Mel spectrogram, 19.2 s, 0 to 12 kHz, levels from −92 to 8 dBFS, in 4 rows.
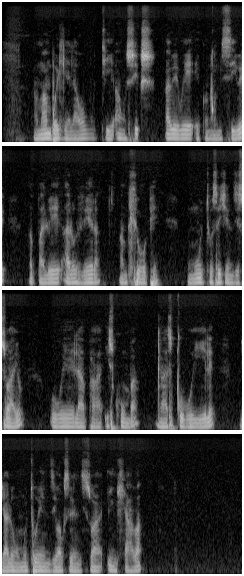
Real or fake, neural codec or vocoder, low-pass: real; none; 10.8 kHz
